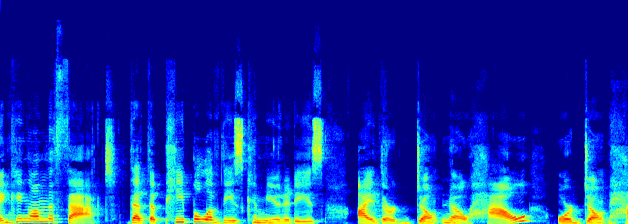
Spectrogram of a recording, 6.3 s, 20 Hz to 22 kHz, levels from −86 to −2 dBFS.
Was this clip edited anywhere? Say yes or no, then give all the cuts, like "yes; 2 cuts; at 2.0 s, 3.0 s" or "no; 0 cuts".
no; 0 cuts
